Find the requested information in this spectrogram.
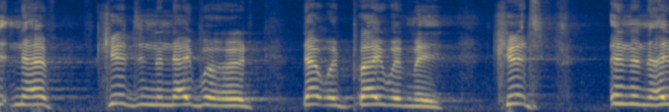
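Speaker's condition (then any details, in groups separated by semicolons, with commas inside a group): Cerebral palsy; born premature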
